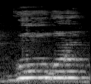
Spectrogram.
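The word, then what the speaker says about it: グーグル: E lá no Japão a gente chama de Guguru, Guguru, só pra vocês aí verem como que é a pronúncia.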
